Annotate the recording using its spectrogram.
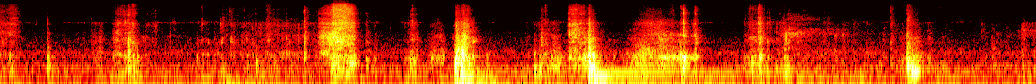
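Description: Cardboard shipping case being handled and lifted off a row of boxed trading-card packs: cardboard scraping and sliding, with a few short knocks as boxes meet the table, the loudest about four and a half and six seconds in.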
